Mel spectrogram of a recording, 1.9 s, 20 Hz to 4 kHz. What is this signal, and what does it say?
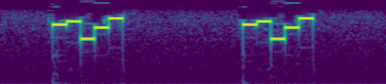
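Five-tone selective call (ZVEI), heard as quick runs of five tones, tones of about 70 ms. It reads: 89370 89370
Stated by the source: ZVEI five-tone call 89360 received on an SDR, channel 464.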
